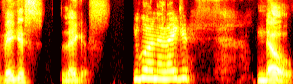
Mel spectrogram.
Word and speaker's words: Lagos: He was at Lago. Did I say Lago? Is it Lagos? I don't know. They're gonna come for you, know. Lagos.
